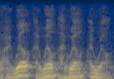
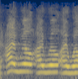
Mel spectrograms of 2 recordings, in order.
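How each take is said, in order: First: Softer, lower "I will" repeated, fading; whisper-close reassurance to one listener; soft promise. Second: Loud, high, emphatic "I will" repeated; booming declaration. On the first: Preacher voices God's gentle promise. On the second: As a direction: proclaim it like a promise that can't fail. Preacher voices God's emphatic promise. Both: Acted.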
